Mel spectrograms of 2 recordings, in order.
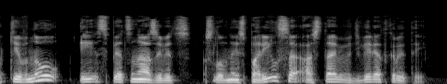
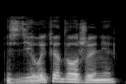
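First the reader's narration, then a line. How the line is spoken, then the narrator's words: Quiet. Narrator (Russian): тихо сказал принц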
